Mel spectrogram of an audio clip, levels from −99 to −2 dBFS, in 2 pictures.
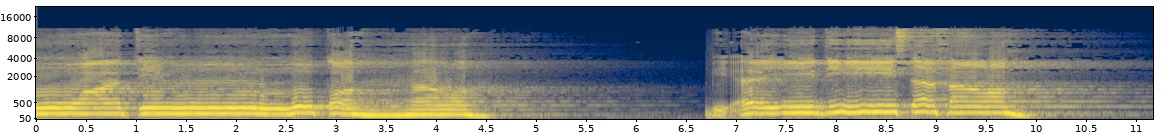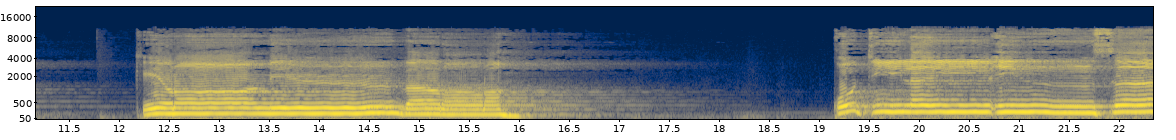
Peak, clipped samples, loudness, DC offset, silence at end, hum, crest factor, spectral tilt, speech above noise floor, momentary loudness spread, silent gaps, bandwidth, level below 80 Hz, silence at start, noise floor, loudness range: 0 dBFS; 0.2%; -8 LUFS; under 0.1%; 0 s; none; 8 dB; -5.5 dB/octave; 48 dB; 7 LU; none; 11.5 kHz; -42 dBFS; 0 s; -55 dBFS; 9 LU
